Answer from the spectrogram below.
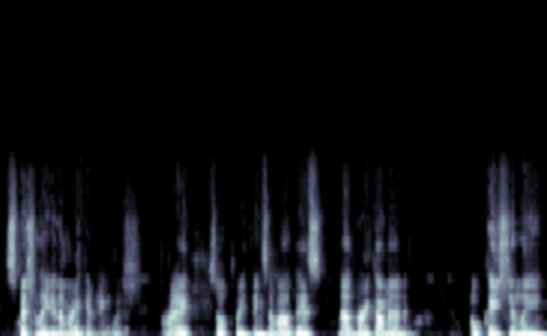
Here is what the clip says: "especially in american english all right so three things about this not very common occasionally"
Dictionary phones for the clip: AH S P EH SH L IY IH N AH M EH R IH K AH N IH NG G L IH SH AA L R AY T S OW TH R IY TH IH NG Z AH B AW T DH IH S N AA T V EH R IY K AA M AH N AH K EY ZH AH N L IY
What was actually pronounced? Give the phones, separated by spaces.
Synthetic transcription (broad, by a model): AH S P EH SH L IY IH N AH M EH R IH K AH N IH NG G L IH SH R AY T S OW TH R IY TH IH NG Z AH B AW T DH IH S N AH T V EH R IY K AA M AH N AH K EY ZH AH N L IY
